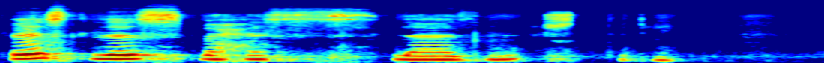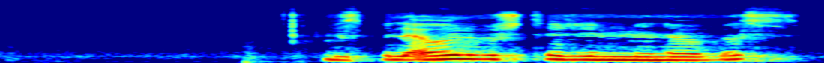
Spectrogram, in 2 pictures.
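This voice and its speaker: A young woman, giving excited gameplay commentary and repeating words rapidly when thrilled. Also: fairly high pitch, slight background noise. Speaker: gaming vlogger.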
